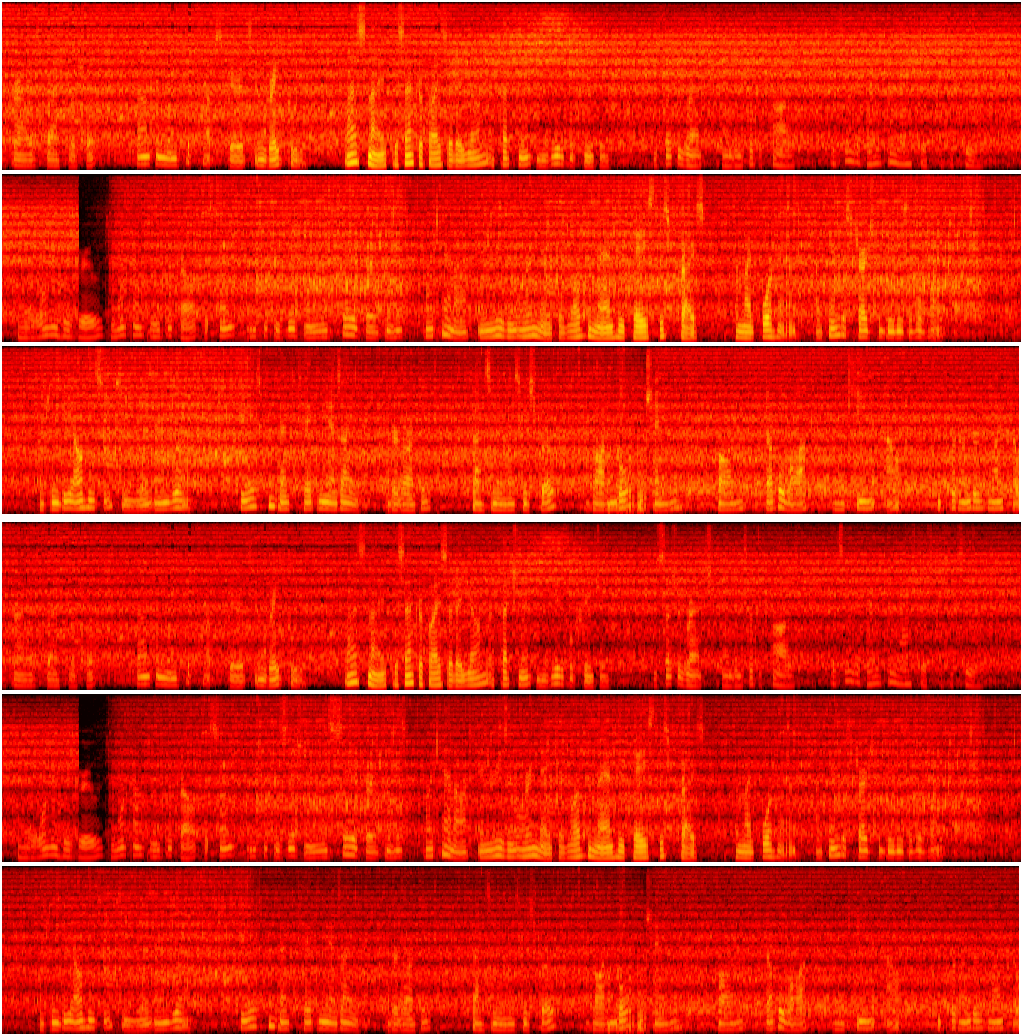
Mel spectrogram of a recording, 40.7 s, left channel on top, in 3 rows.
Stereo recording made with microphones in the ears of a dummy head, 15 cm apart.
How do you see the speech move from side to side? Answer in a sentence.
In this clip you hear the speech move from left to right and back again.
